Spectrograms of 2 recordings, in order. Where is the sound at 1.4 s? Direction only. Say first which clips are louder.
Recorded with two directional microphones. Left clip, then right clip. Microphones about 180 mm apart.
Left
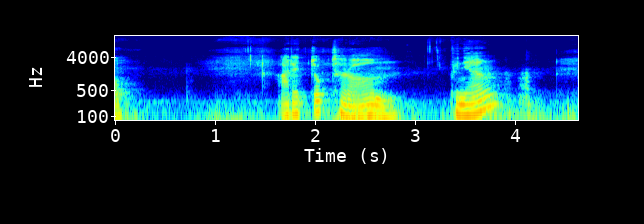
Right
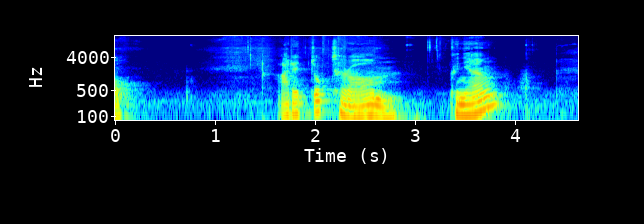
Right 2 dB; 20° right (ahead or behind).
